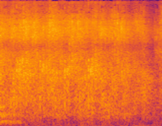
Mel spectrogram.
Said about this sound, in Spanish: Dáselo al Señor ese aplauso fuerte, por favor.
